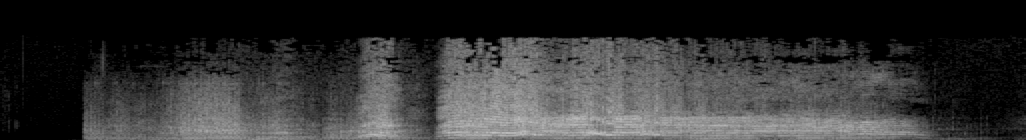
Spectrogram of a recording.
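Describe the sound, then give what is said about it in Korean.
A loud tiger roar: a rough, rising growl for about two seconds, then a long, powerful bellowing roar that holds steady before fading out. A tiger around midnight in Andong, Joseon-era Korea, seizing a man. “누군가가 놀라서 부르짖는 소리와 호랑이 울음소리에 노비들이 모두 두려워서 몸을 움츠리고 있었는데”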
